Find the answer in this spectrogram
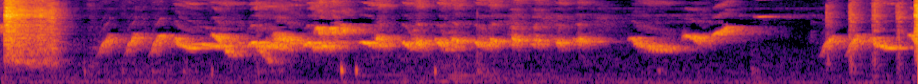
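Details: Aceh white-rumped shama singing a continuous run of clear whistled phrases that warble up and down, with a sharp noisy burst at the start and a stutter of harsh notes near the end.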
